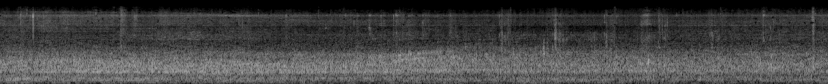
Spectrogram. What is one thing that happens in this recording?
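Vehicles roll along a highway outdoors.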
